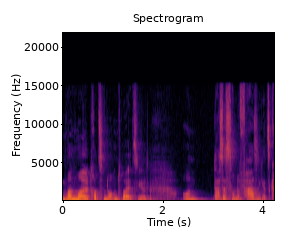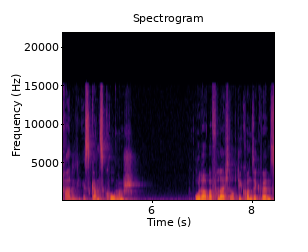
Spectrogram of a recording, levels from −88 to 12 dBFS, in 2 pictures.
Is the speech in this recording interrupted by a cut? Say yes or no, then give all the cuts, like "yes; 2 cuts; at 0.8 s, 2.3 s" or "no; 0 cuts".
no; 0 cuts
